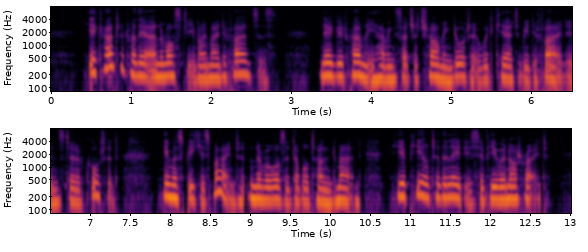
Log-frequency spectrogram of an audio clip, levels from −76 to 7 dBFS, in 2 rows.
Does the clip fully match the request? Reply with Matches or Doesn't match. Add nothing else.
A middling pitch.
Matches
